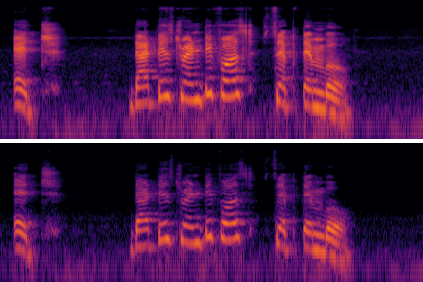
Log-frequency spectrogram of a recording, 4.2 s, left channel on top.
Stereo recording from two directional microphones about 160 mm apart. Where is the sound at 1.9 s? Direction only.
15° left (ahead or behind).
